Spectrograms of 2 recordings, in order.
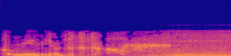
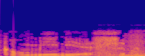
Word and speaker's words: Comenius: Comensius? John Amos Comenius. Comenius.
